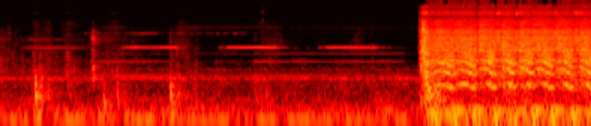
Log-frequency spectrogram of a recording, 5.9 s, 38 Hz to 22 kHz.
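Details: 2007 Subaru STI crank no-start: faint clicks and quiet tones, then steady fast cranking near 2.5 beats per second that never catches. The fuel pump had no power; it was wired into a switch, and a leak was found at an injector.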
